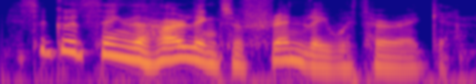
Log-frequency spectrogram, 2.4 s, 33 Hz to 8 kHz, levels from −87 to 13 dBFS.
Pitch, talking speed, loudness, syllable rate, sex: 145 Hz, 275 wpm, -20 LUFS, 6.8 syllables/s, male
